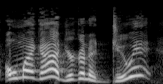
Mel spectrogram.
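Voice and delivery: high, incredulous question; retold disbelief. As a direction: replay a shocked bystander's reaction. Acting out own shocked reaction.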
